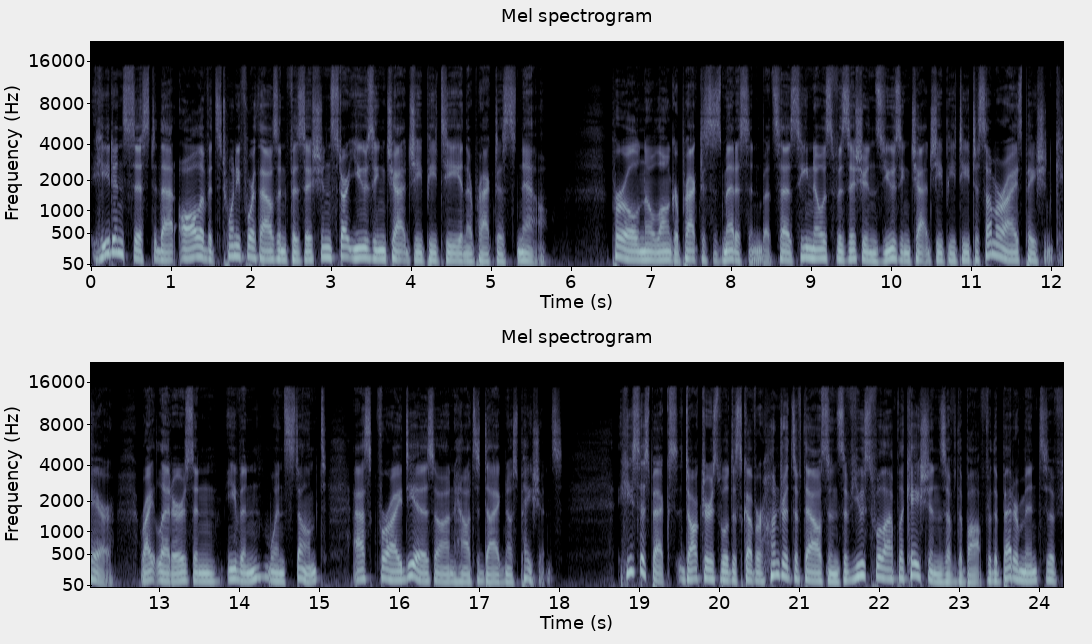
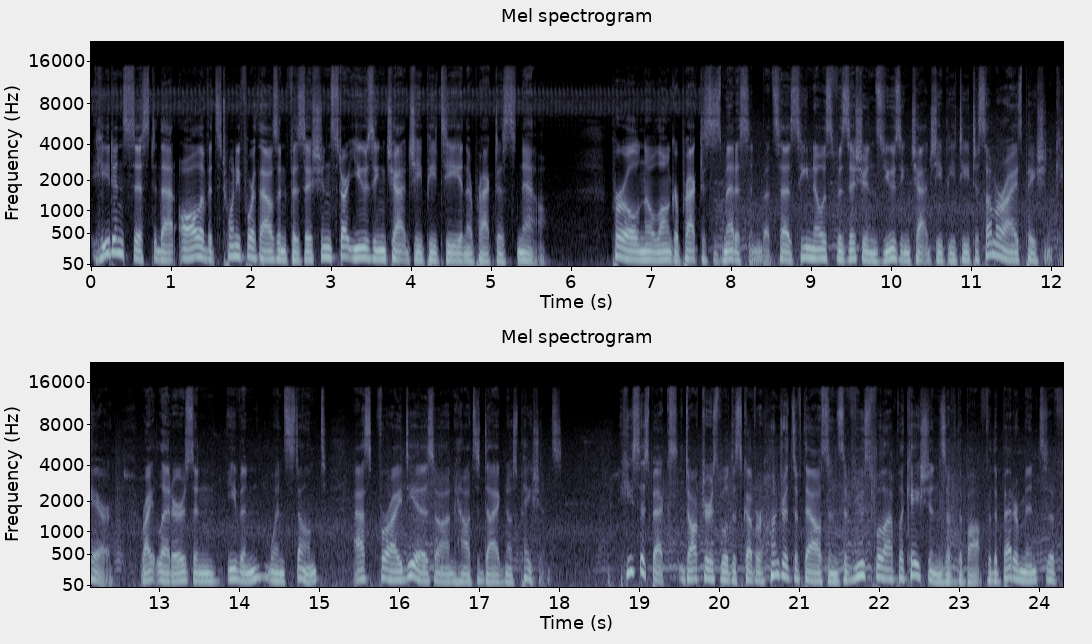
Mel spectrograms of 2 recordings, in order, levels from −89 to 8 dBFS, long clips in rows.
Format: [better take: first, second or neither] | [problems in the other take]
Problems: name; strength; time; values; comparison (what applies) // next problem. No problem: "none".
first | animal sounds; noticeable; throughout; 20 dB below the speech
